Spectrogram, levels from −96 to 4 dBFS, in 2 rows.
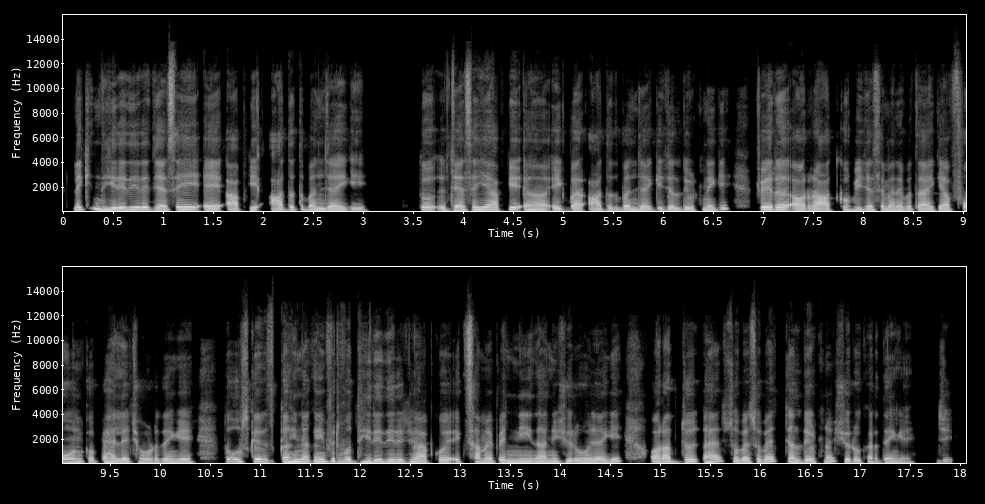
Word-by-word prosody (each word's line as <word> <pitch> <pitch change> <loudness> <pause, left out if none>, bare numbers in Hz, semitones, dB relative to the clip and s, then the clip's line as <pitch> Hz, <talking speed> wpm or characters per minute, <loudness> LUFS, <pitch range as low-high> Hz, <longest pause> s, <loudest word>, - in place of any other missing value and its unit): लेकिन 195 +5 +1
धीरे-धीरे 170 +4 +4
जैसे 150 +5 +2
ही 190 -1 +4
ए 155 0 +4
आपकी 145 +4 0 0.2
आदत 150 +6 0
बन 125 -4 +1
जाएगी, 105 -2 -1 0.6
तो 175 -1 +1 0.2
जैसे 140 +3 +1
ही 180 +1 +4
आपकी 165 +1 +1
अ, - - 0 0.2
एक 140 -2 -1
बार 155 -1 +2
आदत 135 +2 -3
बन 145 -2 +1
जाएगी 140 +1 -1
जल्दी 140 -1 -1
उठने 140 +2 -2
की, 255 - -4 0.3
फिर 175 0 +5
और 150 -1 +2
रात 135 -1 +3
को 155 - -3
भी 150 +1 -4
जैसे 145 0 -2
मैंने 140 0 0
बताया 135 0 0
कि 145 - -2
आप 135 - +1
फ़ोन 135 0 0
को 150 - -2
पहले 135 0 +2
छोड़ 125 -1 -2
देंगे, 125 0 0 0.3
तो 185 - -1
उसके 185 +2 +2 0.2
कहीं 170 -1 +4
न 175 0 +2
कहीं 175 0 +2
फिर 175 0 -3
वो 180 +1 +2
धीरे-धीरे 155 +2 +1
जो 160 +2 -2
है - - +3
आपको 155 +2 -1
एक - - -2
समय 140 -1 0
पे 155 - +2
नींद 135 +1 +1
आनी 135 0 0
शुरू 140 0 -1
हो 140 0 +1
जाएगी 145 +8 +1 0.3
और 150 +1 +4
आप 155 -3 +1
जो 160 -2 +2
है 160 - +2
सुबह-सुबह 150 +5 0
जल्दी 150 0 +2
उठना 160 +6 -2
शुरू 155 -5 0
कर 115 - -3
देंगे। 105 +1 -4 0.3
जी। - - -12
145 Hz, 225 wpm, -22 LUFS, 135-165 Hz, 0.6 s, फिर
